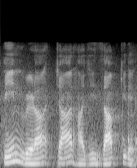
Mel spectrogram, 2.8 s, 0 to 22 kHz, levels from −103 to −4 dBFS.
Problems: none marked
